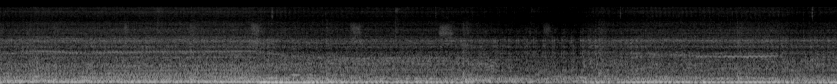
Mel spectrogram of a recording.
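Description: Motorcycle engine running under way with road and wind noise. The engine eases off about five seconds in and picks up again a second later.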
